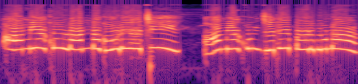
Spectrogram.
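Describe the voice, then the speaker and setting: A woman's voice: level tone, normal speed, a bit bright. A woman voicing a nagging but caring village wife in a comedy cartoon. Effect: pitch-shifted chipmunk-like voice.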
